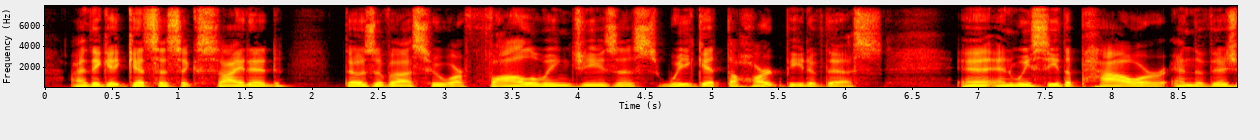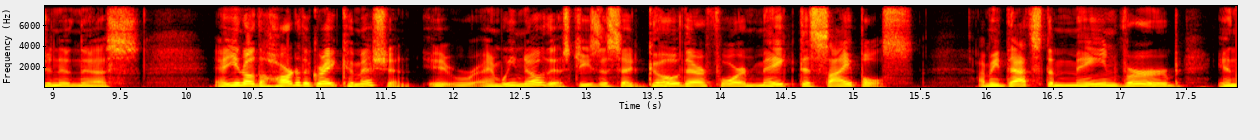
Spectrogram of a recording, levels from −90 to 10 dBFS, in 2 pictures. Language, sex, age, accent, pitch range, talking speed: English, male, 40-59, American, 115-150 Hz, 190 wpm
